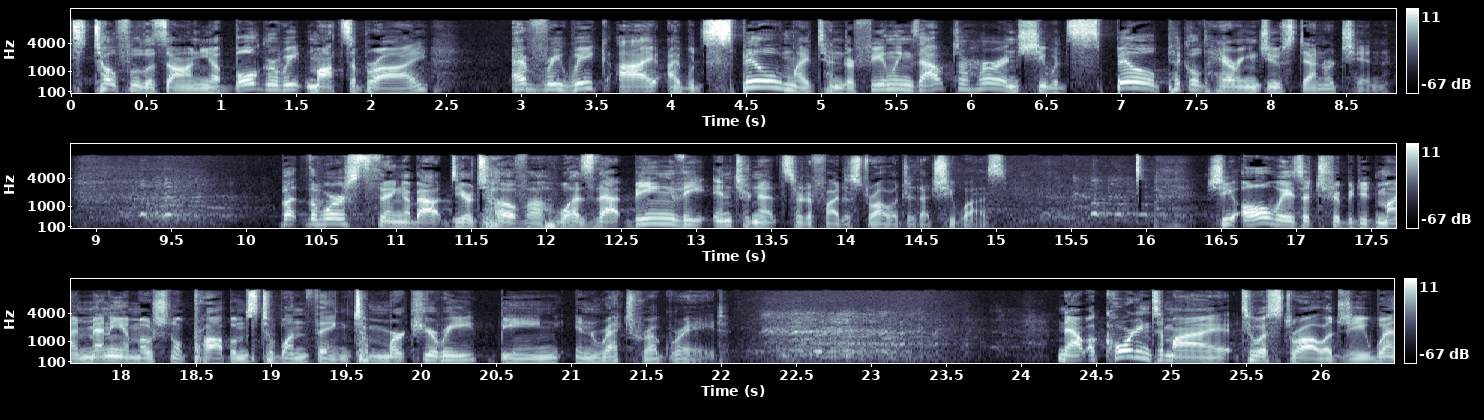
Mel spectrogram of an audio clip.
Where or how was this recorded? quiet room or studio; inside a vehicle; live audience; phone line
live audience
